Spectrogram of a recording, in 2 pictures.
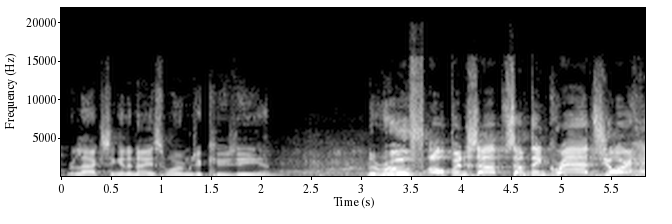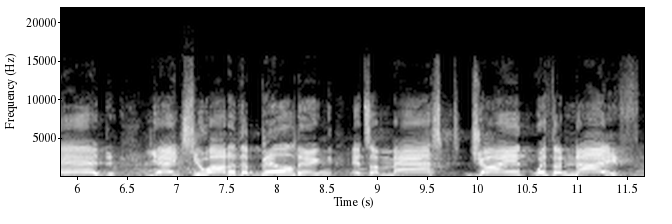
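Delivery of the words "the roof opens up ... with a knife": horror story telling. Acted. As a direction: tell it like a slasher film from the baby's view. Horror of being born by cesarean.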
